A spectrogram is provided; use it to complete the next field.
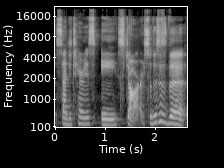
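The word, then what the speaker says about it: Sagittarius A*: The asterisk is part of the name, which is pronounced Sagittarius A Star.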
